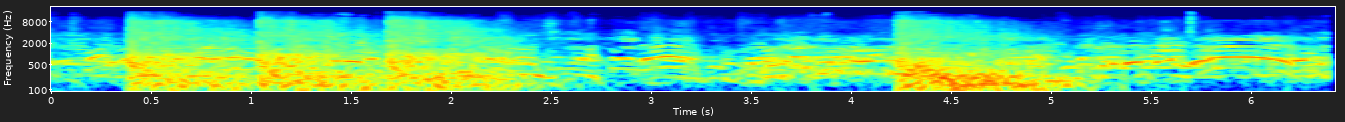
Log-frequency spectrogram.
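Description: Several loud sudden bangs, the first about half a second in and another past the four-second mark, each trailing off in a rush of noise, over a crowd's chatter.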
